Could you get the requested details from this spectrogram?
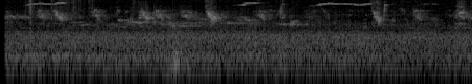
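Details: Eurasian blue tit pair checking out a nest box on a garden shed in early spring; short high chirps and descending sweeps scattered through, over steady broadband background hum.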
